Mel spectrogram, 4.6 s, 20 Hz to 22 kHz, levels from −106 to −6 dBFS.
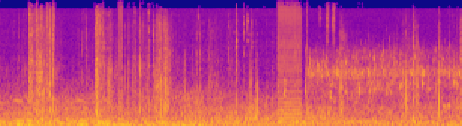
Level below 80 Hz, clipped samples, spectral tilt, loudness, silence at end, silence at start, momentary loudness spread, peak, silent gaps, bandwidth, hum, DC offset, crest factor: -30 dBFS; under 0.1%; -5 dB/octave; -25 LUFS; 0 s; 0 s; 5 LU; -4 dBFS; none; over 20 kHz; none; under 0.1%; 20 dB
